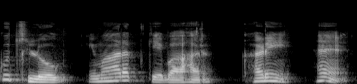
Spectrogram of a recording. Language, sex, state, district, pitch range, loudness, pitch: Hindi, male, Uttar Pradesh, Lucknow, 105-165 Hz, -19 LUFS, 130 Hz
